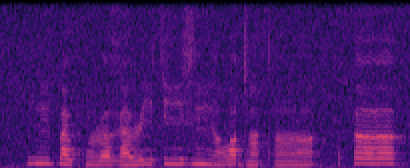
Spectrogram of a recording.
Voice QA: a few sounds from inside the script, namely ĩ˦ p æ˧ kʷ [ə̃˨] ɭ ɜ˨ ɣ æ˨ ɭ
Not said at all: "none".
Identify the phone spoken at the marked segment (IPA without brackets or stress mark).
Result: ə̃˨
